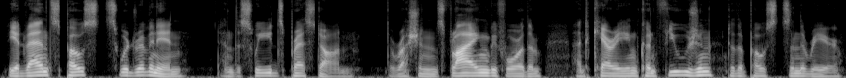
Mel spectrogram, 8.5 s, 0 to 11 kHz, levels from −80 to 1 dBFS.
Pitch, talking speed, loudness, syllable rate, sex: 105 Hz, 175 wpm, -21 LUFS, 5.2 syllables/s, male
